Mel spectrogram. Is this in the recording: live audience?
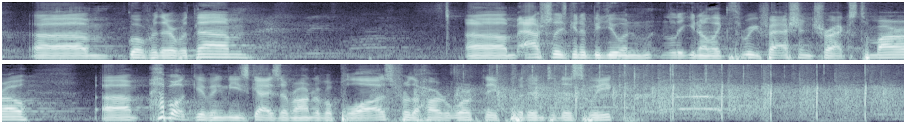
yes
